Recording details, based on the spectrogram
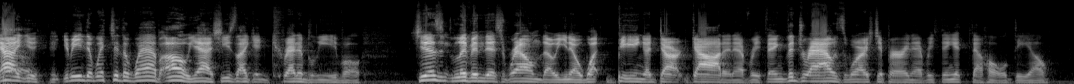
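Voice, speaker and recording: Putting on a character voice, a man speaks at a fairly quick pace. His pitch sits in the medium range. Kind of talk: laid-back slacker talk. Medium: actual play. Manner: casual, rambling, filler-heavy.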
